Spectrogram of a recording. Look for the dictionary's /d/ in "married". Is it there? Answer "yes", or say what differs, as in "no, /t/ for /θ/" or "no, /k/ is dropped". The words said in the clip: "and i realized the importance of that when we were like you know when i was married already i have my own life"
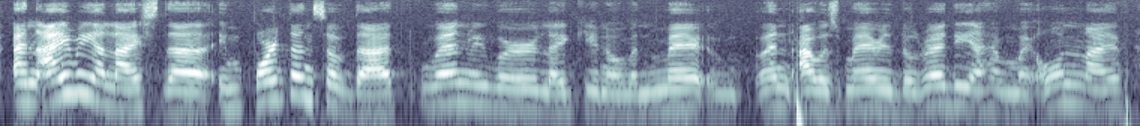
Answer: yes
